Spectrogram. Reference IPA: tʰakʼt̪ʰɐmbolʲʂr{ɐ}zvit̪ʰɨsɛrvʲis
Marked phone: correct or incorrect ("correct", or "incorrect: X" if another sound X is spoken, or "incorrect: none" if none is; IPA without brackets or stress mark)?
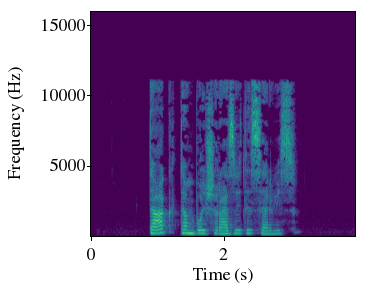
incorrect: a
